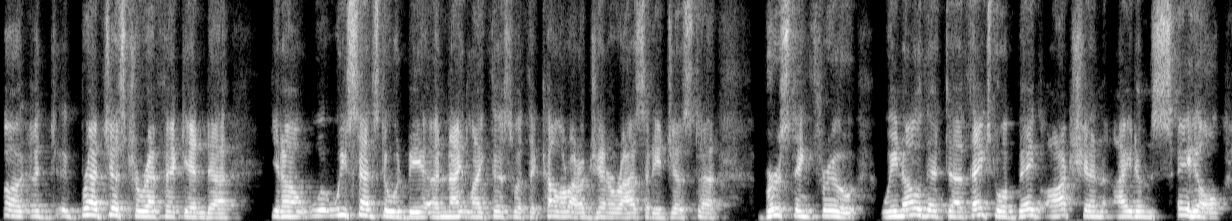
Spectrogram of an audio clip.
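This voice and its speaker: A man's voice: sits high, moderate pace. A man working as a radio host, making upbeat donation appeals during a benefit broadcast. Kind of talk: broadcast fundraiser hosting.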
